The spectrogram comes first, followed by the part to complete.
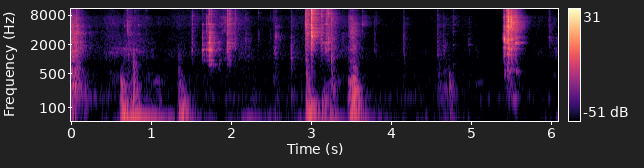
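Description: Gumball machine parts being handled and set down on a wooden-framed drying rack: a run of light knocks and clatters, with a short sharper clack near the end.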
